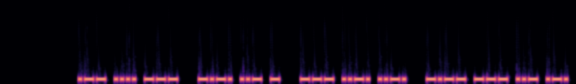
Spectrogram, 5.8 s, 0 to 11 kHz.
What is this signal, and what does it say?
Morse code, heard as a keyed tone, about 37 wpm, 700 Hz. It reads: WHO CUT OFF YOUR
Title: Sentences from Top 1000 Words - Review Part 1 - 40wpm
